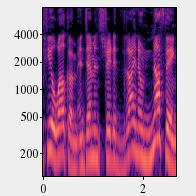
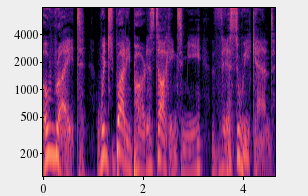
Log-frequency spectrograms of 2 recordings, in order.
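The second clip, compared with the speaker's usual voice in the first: very low, deep, big manly voice; 7 semitones lower, 3 dB quieter than usual. Reading out a conversation Chris posted: deep manly voice as Chris. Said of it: "Chris's voice will be portrayed by a deep, manly voice".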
